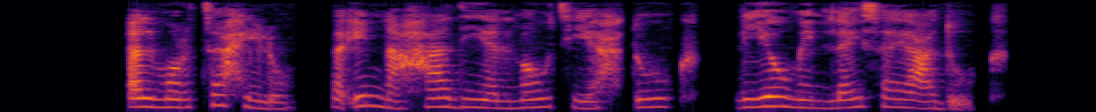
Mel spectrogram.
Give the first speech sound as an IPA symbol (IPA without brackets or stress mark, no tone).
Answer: ʔ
